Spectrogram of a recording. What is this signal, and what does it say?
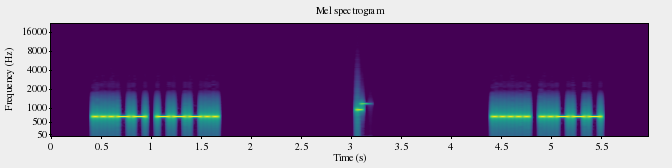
Morse code, heard as a keyed tone, about 30 wpm, 700 Hz. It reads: 38 52
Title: Numbers - 2-Digit 30wpm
